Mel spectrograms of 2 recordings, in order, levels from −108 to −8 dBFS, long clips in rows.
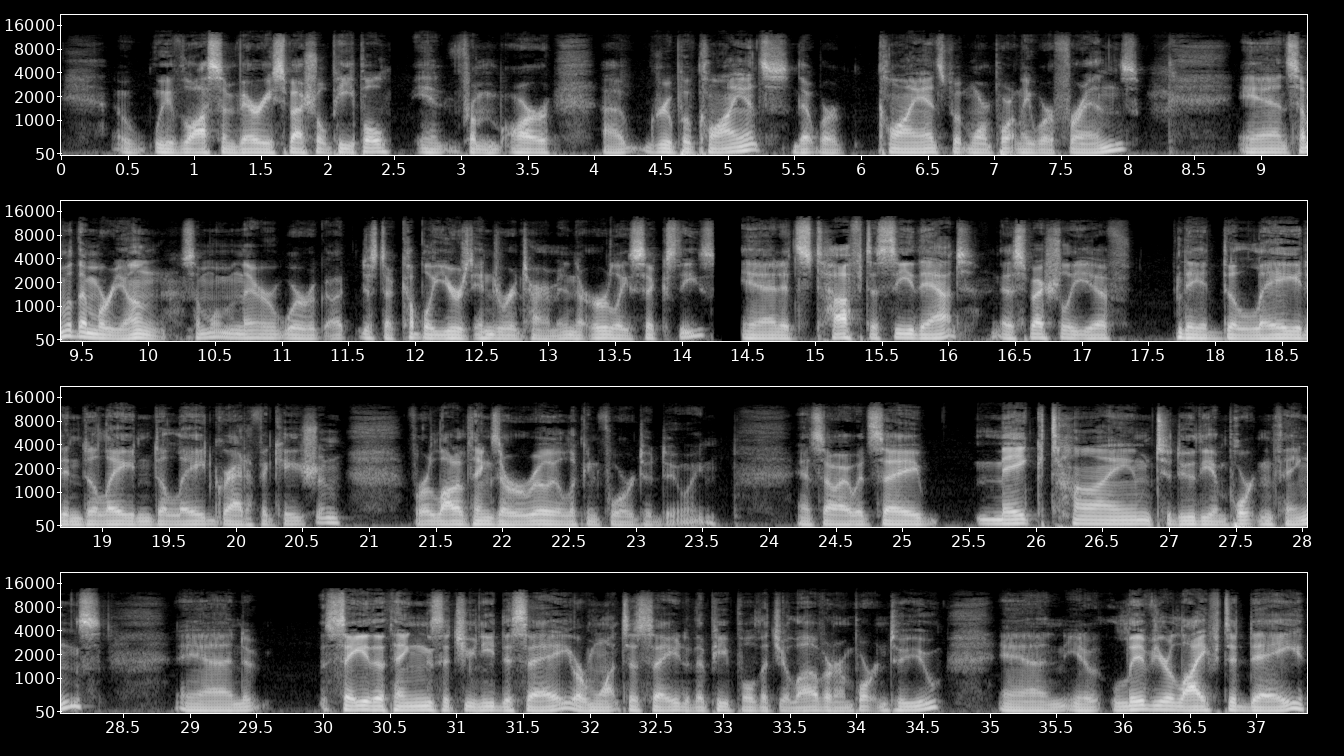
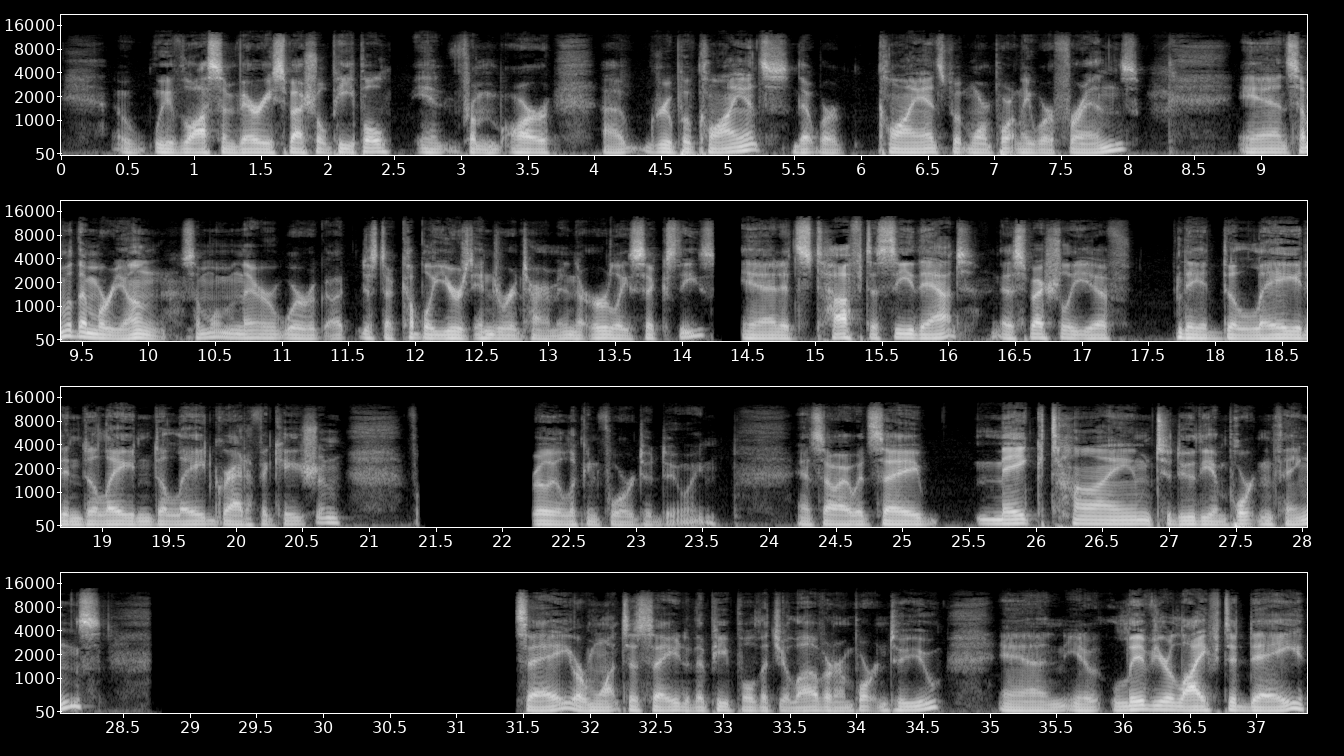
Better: first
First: none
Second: audio cutting out; at 21 s for 1 s and at 29 s for 2.5 s

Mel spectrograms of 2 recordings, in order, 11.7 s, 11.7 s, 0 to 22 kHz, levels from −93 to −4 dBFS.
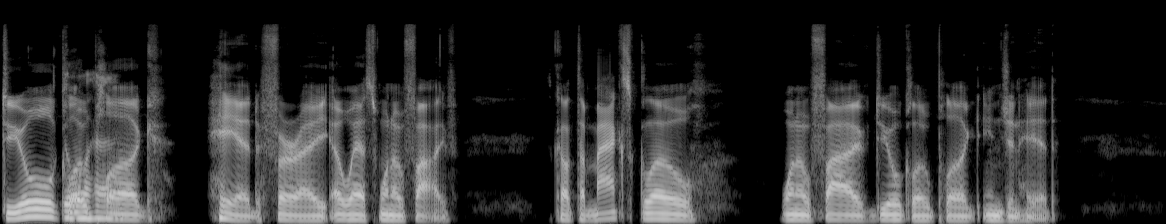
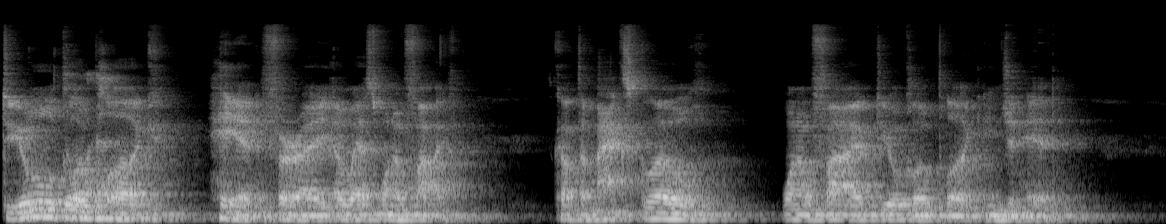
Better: first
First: none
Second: off-mic speech; far // room echo; noticeable; dies away in 1 s

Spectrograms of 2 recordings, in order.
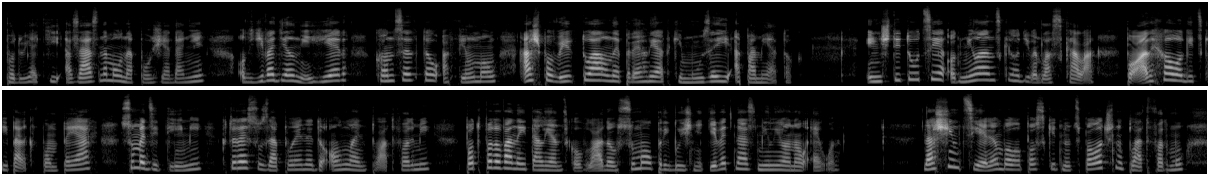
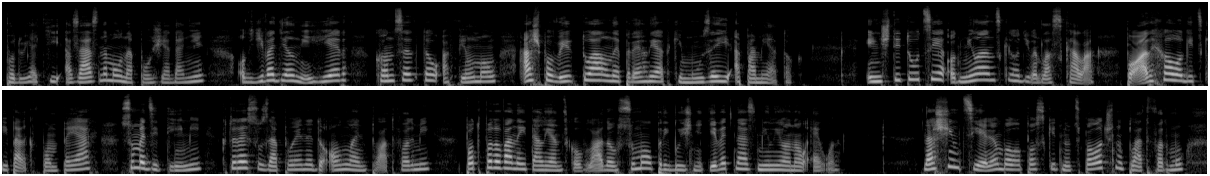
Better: second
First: thin; somewhat; fading below 750 Hz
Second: none

